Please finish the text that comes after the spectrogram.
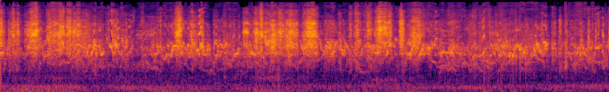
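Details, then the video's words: Budgerigars, Australian budgie parakeets, in a dense chorus of high, scratchy chirps and short warbles that run continuously through the clip with no pauses, several birds calling over one another. "Budgie parrot chirping sounds"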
